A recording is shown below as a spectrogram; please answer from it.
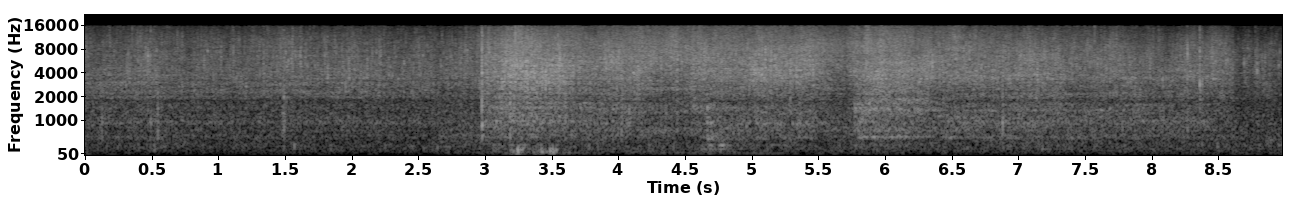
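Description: Garlic and batter frying in a hot pan: a steady close hiss and crackle of sizzling fills the whole stretch, swelling louder a few times as the food is moved, with no talking.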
